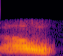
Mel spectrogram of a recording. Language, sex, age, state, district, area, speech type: Manipuri, male, 60+, Manipur, Thoubal, rural, conversation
